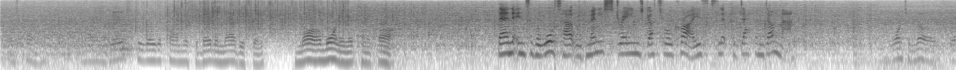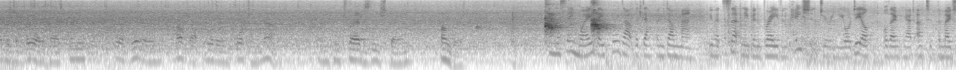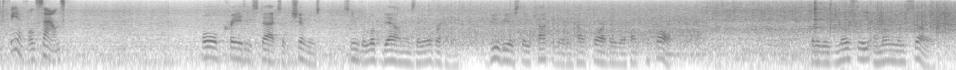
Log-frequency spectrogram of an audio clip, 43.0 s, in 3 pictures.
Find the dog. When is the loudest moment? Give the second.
23 s.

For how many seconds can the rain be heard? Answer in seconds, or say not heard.
43 s.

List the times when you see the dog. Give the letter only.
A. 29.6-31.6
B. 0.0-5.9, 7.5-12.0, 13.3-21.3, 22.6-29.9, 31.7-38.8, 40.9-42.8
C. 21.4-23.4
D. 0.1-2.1
C.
